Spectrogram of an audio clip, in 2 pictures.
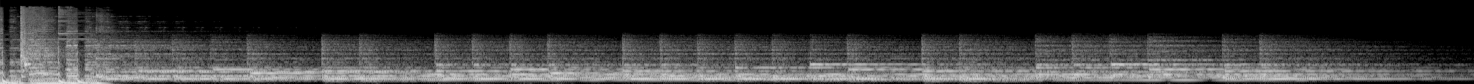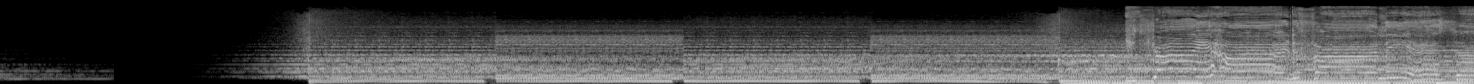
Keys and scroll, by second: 6.8 BackSpace, 26.1 space.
